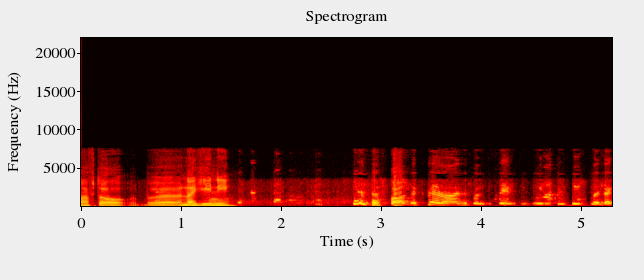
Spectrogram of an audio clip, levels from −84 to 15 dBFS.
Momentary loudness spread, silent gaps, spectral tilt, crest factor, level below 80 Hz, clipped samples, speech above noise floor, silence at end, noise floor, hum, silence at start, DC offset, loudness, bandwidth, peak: 12 LU; none; -7 dB/octave; 16 dB; -42 dBFS; under 0.1%; 21 dB; 0 s; -43 dBFS; none; 0 s; under 0.1%; -23 LUFS; 8 kHz; -8 dBFS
